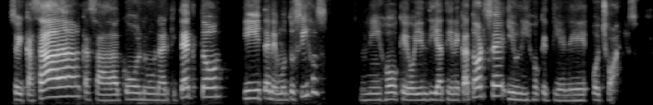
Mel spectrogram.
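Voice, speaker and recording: Speaking at a medium pitch with lively intonation, a woman with a Caribbean Colombian accent goes at a fairly slow pace, the sound dry and close with no echo. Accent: Colombian Caribbean coastal (costeño). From Colombia, Barranquilla (Caribbean coast). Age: 40s. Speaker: migrant mother, human resources professional. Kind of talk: interview testimony. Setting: video call. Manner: talkative, animated.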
